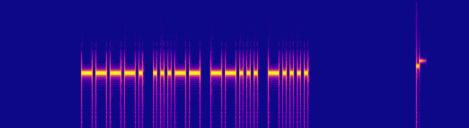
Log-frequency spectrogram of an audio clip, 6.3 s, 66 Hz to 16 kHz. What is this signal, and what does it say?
Morse code, heard as a keyed tone, about 25 wpm, 700 Hz. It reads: 9376
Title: Numbers - 4-Digit 25wpm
